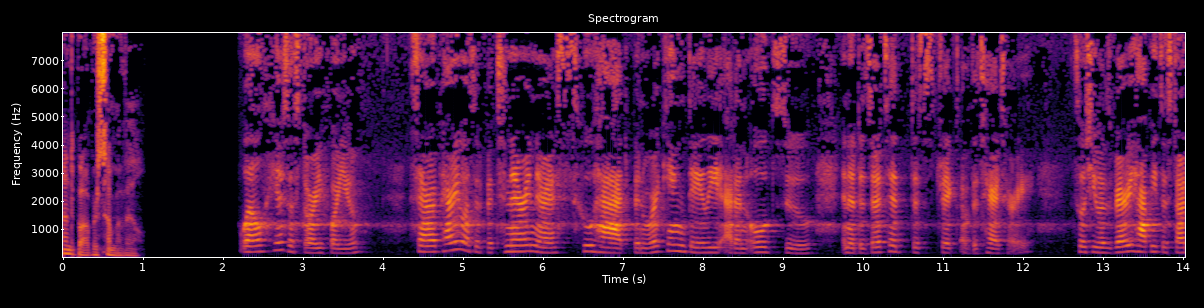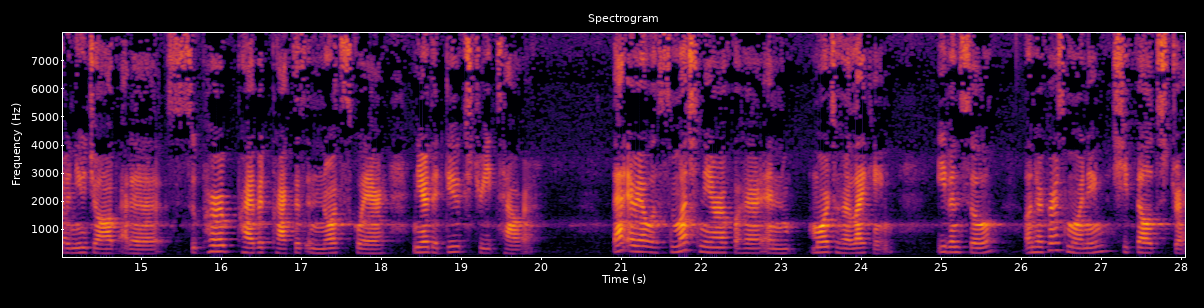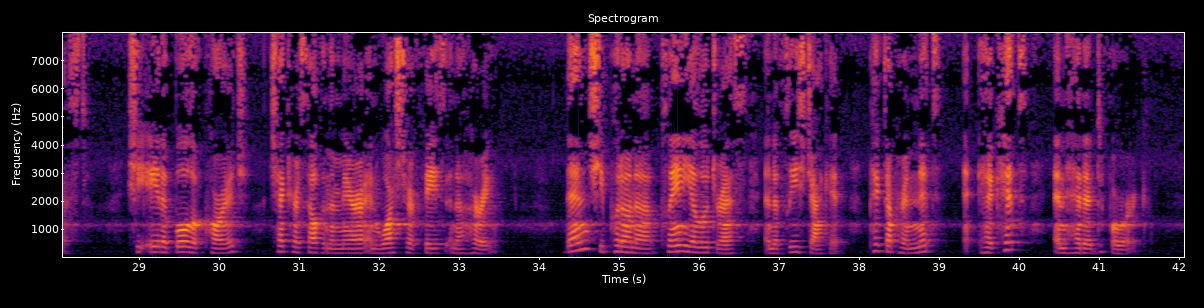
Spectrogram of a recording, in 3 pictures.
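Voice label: ghana, International Dialects of English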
